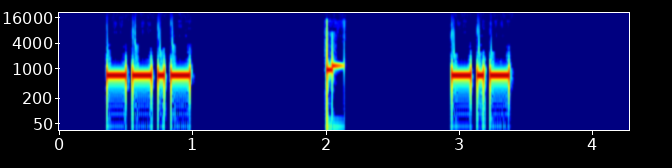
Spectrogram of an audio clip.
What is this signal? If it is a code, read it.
Morse code, heard as a keyed tone, about 25 wpm, 700 Hz. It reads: Q K
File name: Single-Letter-Number-25wpm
